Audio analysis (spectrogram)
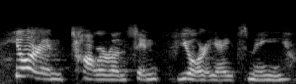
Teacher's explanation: she uses that linking R to link your to intolerance because that R is followed by a vowel sound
